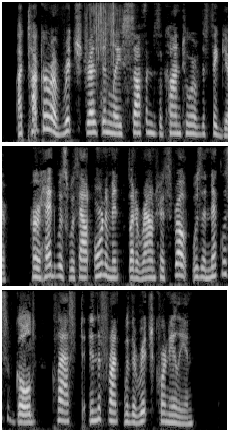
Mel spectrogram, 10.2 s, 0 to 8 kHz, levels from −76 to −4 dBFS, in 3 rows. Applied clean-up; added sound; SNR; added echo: classical method log-MMSE.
